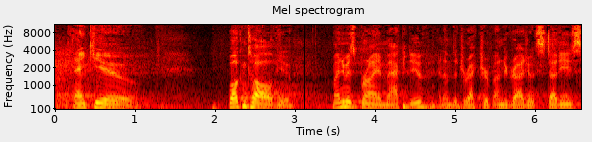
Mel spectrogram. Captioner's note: audience response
